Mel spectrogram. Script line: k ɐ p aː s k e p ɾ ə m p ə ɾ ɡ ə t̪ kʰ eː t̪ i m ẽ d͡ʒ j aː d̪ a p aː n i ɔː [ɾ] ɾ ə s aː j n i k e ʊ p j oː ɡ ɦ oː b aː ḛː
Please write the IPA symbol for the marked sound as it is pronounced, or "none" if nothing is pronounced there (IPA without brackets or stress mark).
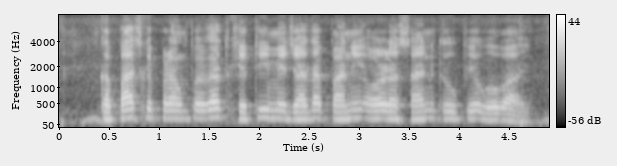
ɾ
